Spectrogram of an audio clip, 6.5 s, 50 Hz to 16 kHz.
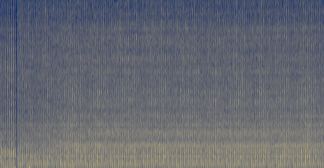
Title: Strange engine Sound Saab 9-3 SS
